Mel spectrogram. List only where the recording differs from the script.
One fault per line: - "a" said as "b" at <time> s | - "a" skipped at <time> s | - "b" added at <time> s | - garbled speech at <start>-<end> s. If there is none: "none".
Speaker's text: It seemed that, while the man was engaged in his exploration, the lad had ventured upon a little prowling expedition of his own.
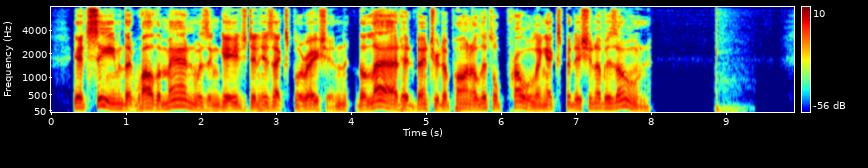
none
